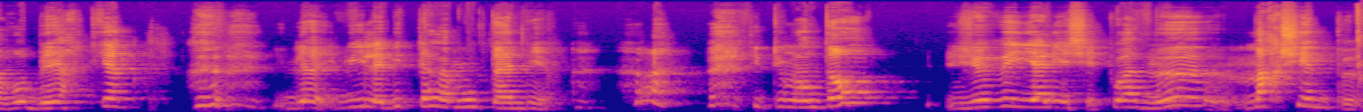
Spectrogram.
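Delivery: normal talking voice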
